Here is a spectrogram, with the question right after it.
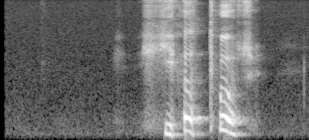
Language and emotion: Russian, positive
